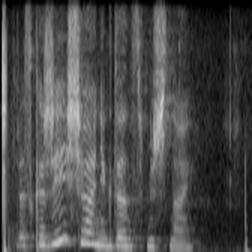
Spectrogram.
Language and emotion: Russian, positive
